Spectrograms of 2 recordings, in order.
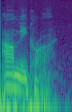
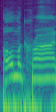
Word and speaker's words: omicron: i don't know why people keep calling it omnicron i mean you know people don't people make mistakes i keep one to call it omarion so i can understand people mispronouncing but omnicron but this omicron is spreading like wildfire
